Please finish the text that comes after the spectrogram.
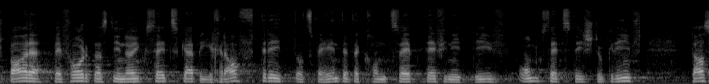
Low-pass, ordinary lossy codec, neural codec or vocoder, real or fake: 14.4 kHz; none; none; real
